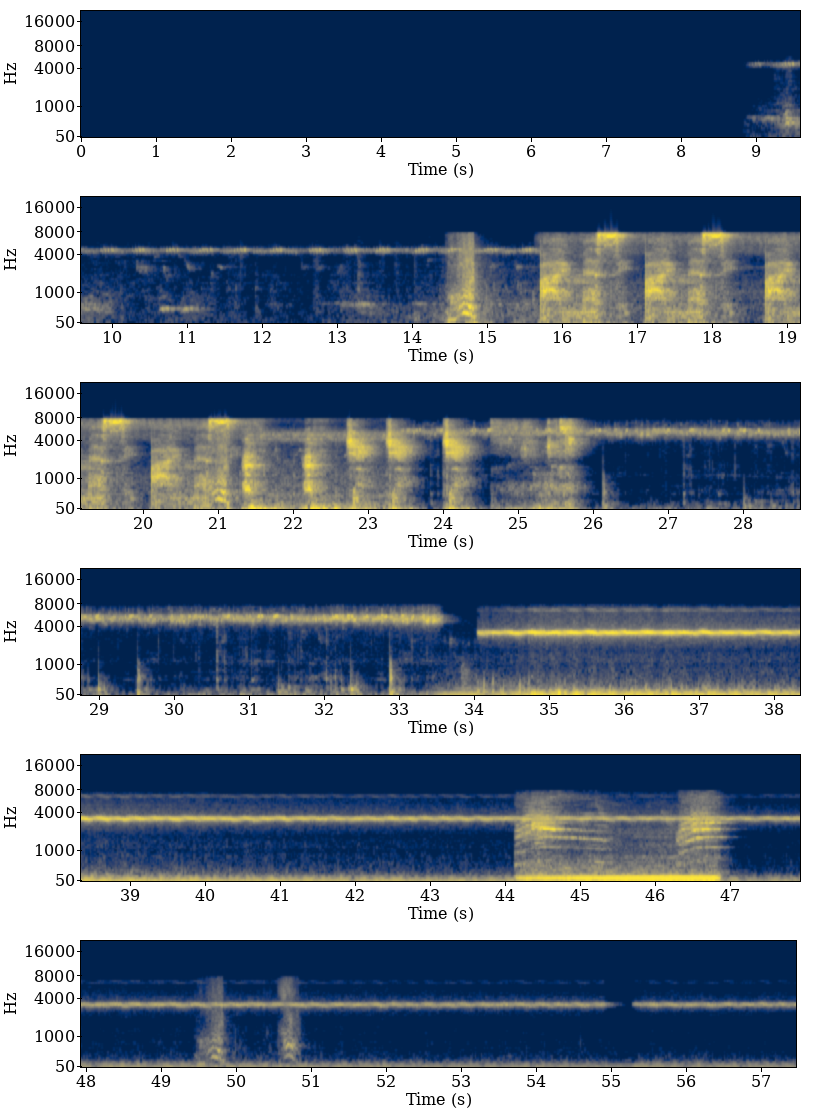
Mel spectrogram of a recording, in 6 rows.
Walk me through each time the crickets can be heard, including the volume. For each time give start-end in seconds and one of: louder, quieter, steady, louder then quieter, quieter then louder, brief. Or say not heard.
8.8-57.4 louder then quieter.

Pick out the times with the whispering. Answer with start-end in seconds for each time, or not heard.
15.7-25.8.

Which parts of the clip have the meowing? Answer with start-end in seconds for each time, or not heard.
44.1-46.9.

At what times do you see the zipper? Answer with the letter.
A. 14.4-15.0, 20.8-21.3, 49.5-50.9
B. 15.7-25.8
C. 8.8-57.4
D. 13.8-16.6
A.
